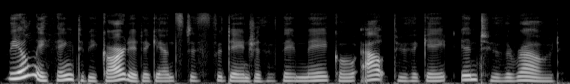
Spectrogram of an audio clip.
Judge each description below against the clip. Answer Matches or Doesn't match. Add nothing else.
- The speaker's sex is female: Matches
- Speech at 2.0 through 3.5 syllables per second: Doesn't match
